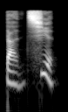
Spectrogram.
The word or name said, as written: 胆怯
